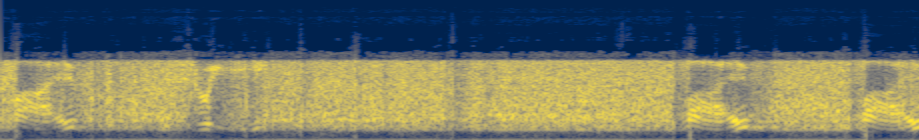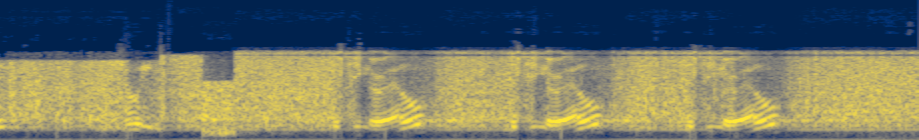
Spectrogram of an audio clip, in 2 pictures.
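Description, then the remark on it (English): A harsh, static-filled radio broadcast with band-limited hiss, buzzing interference and wavering tonal sweeps, a number station sound played loudly and continuously from the Jammer Generator phone app held up to a microphone. “There's the famous number station generator.”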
